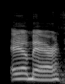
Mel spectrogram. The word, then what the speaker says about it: Eomer: Eowyn and Eomer, how do we say his name? Eomer, thank you.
